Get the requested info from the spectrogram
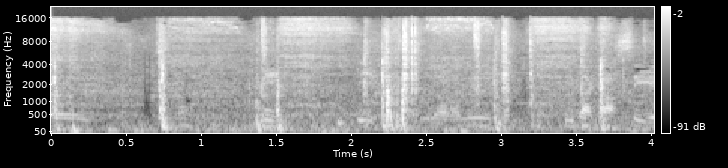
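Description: A man's voice speaking in short, broken phrases. A few sharp knocks, spaced well under a second apart, sound like footsteps on wooden steps, over a low rumble from the phone being handled while walking.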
